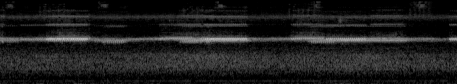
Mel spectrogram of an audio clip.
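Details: Cricket chirping: a continuous high-pitched ringing that pulses louder in bursts under a second long, about every second, with nothing else clearly heard.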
